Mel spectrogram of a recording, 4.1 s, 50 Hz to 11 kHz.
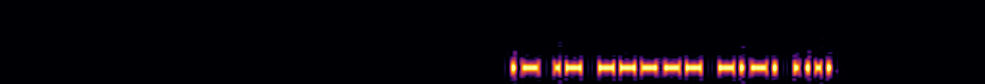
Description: Morse code, heard as a keyed tone, about 53 wpm, 700 Hz. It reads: AA0CH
